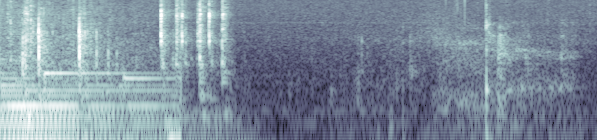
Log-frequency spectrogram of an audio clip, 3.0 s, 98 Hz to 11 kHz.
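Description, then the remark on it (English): Clicky typing with fingernails on a computer keyboard during a broadcast on CITR 101.9 FM in Vancouver: a quick flurry of keystrokes at first, then a few scattered, quieter taps. Soft, with a faint tonal hum fading out early on. “I just realized my mic was on this whole time, so you could probably hear me typing.”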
